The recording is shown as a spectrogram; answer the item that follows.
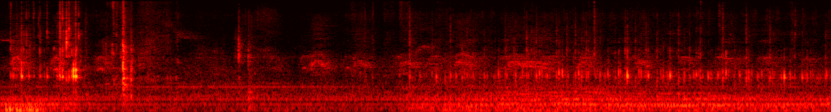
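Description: A little water poured from a plastic bottle into a cup of paint and Floetrol, with a couple of light knocks. From about halfway, a wooden craft stick stirs the thick paint mix in a plastic cup, making faint quick scraping ticks.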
